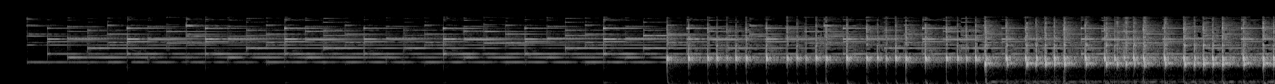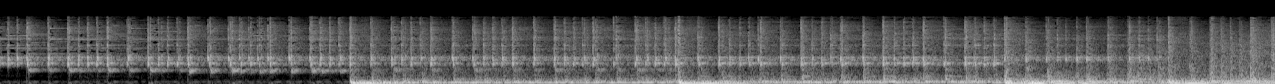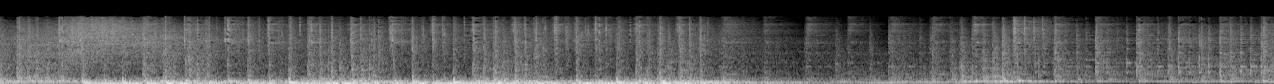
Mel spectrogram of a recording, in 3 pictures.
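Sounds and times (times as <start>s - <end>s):
bells: 0.3s - 38.2s
drums: 8.0s - 38.2s.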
